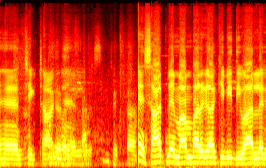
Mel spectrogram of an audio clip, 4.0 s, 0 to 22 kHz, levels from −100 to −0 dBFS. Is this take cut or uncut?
cut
